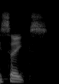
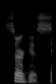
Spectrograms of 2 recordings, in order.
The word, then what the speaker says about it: Serkis: Oh, I said Andy Sykes. Seeks? Andy Serkis. Circus. Yeah. Circus? Is that how you say it? Yeah.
